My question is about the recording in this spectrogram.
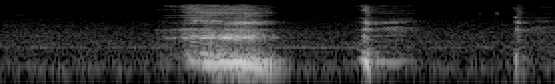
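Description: A man coughs to clear his throat, one loud cough about half a second in, followed by a short, sharp second catch.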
